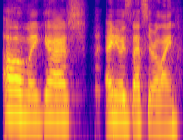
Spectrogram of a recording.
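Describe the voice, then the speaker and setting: A woman's voice: medium pitch, moderate pace, fairly bright tone, clear, resonant tone. A woman chatting casually as host while she voice acts through a video game. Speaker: host of a game dubbing series.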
